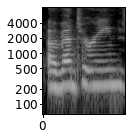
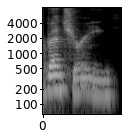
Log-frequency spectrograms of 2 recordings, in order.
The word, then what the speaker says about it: aventurine: would recommend the green aventurine so that is a v e n t u r i n e I think aventurine so or venturing some people pronounce it I have a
